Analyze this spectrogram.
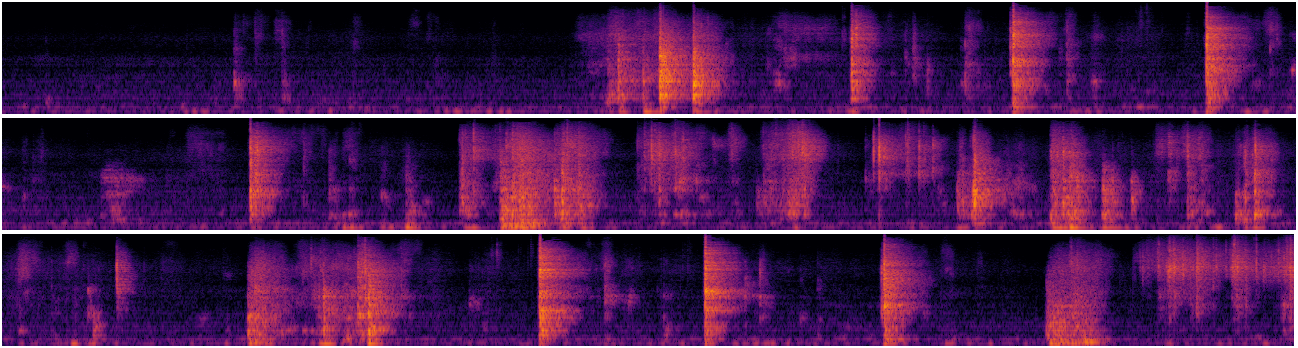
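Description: Hands tearing open and unwrapping a sealed hockey card box: the cardboard and wrapping crackle and crinkle in quick, irregular snaps, starting about three seconds in.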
